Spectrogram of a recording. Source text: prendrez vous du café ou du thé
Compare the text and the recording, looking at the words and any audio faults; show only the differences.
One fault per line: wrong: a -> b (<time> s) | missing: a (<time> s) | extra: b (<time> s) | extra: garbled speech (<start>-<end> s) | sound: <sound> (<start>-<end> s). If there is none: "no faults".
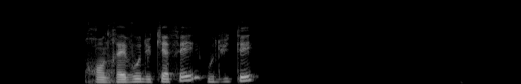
no faults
